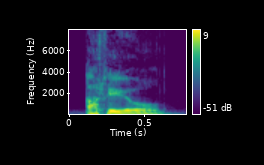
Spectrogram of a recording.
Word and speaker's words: Oryol: industry locally the name of the city is pronounced arol AR a AR all right if you enjoy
